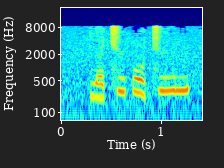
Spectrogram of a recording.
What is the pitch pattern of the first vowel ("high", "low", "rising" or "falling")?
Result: rising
